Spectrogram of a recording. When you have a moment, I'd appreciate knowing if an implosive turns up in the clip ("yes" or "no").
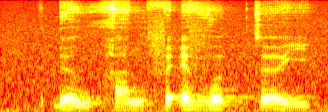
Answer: yes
